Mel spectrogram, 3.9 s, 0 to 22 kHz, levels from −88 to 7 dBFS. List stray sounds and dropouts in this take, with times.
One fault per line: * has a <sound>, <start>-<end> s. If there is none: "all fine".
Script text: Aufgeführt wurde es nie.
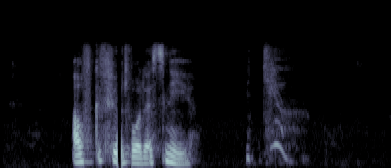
* has a dropout, 1.2-1.2 s
* has a sneeze, 2.4-3.1 s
